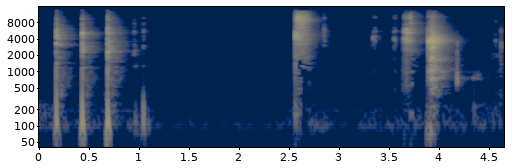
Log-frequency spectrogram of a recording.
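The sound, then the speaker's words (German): A can of beer is opened: a few sharp metallic clicks, then the crack of the tab and short bursts of fizzing hiss. Nobody speaks. “Wir fangen natürlich mit dem guten Kio Dosenbier an.”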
